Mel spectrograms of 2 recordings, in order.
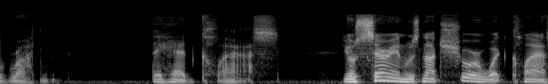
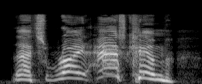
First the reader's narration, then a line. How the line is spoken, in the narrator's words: Hungry Joe exclaimed in a rage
